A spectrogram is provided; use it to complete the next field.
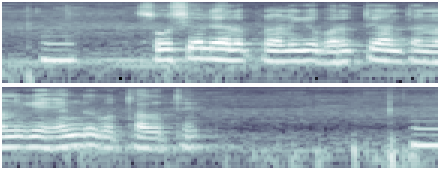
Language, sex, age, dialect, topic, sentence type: Kannada, male, 31-35, Central, banking, question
